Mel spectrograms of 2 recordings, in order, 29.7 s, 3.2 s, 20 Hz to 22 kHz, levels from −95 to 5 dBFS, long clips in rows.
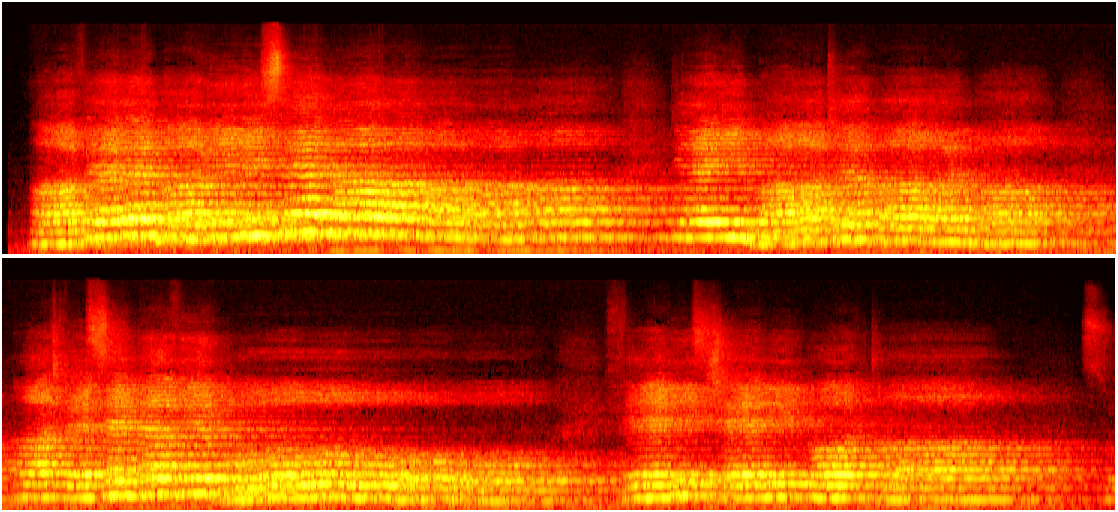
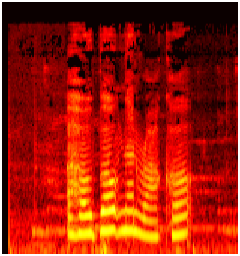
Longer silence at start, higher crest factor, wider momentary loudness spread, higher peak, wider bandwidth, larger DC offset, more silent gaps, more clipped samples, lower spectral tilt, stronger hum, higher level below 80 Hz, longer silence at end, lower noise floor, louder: first, 0.4 s vs 0.1 s; about the same, 16 dB vs 18 dB; second, 17 LU vs 22 LU; about the same, -2 dBFS vs -4 dBFS; second, 13 kHz vs 16.5 kHz; neither; neither; neither; first, -6.5 dB/octave vs -5 dB/octave; neither; about the same, -46 dBFS vs -44 dBFS; about the same, 0 s vs 0.1 s; second, -42 dBFS vs -46 dBFS; first, -18 LUFS vs -21 LUFS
